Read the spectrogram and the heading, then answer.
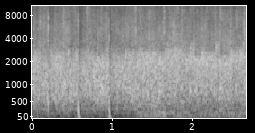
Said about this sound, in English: Big round of applause.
